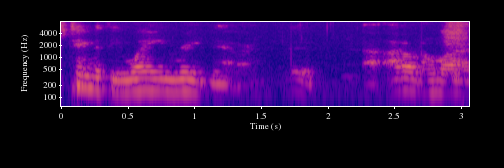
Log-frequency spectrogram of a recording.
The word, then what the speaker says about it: Readnour: But that is pronounced Readnour, and Readnour.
